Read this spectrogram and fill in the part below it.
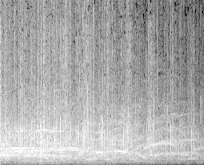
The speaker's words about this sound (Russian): можешь вставить аплодисменты?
